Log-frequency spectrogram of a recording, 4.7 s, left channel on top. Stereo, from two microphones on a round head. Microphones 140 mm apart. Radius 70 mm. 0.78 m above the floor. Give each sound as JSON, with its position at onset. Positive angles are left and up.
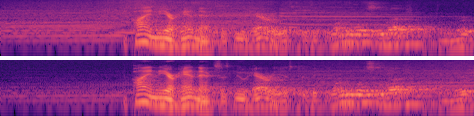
{"t": 1.2, "sound": "a man speaking", "side_deg": 10, "distance_m": 0.7}
{"t": 3.3, "sound": "a man speaking", "side_deg": -55, "distance_m": 4.5}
